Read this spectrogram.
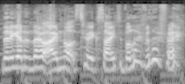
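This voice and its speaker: A fairly high-voiced woman with a light, warbly voice that sounds a touch blocked up, as if from hay fever. She chats away in a relaxed, giggly stream-style ramble, greeting viewers. Soft music plays faintly under her. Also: quick pace. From United Kingdom. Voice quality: weak, warbly voice. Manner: chatty, giggly, greets chat cheerfully. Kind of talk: casual chat while crafting. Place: home craft room.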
